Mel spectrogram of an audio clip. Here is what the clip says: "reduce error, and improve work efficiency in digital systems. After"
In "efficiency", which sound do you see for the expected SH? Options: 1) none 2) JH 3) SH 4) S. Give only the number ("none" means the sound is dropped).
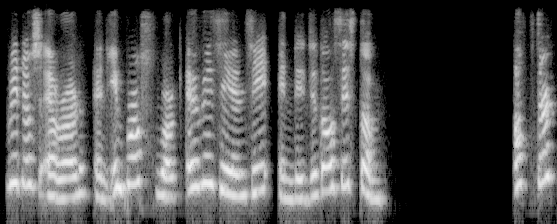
4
